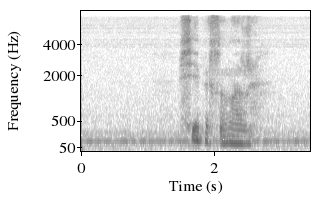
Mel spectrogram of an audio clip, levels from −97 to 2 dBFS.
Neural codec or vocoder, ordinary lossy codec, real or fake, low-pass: none; MP3, 48 kbps; real; 7.2 kHz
